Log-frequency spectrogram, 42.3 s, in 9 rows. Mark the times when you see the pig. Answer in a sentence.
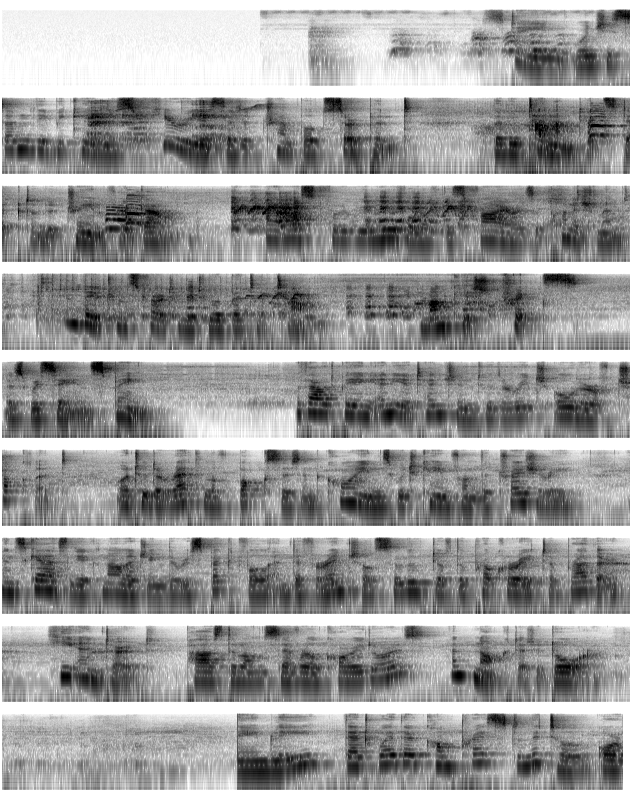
The pig can be heard from 5.2 to 6.7 s and from 37.4 to 39.0 s.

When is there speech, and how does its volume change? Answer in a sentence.
The speech can be heard from 3.6 to 20.1 s, at a steady volume; from 21.1 to 37.5 s, at a steady volume; and briefly from 39.4 to 42.3 s.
